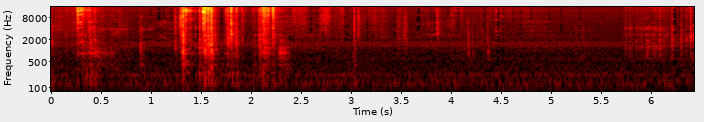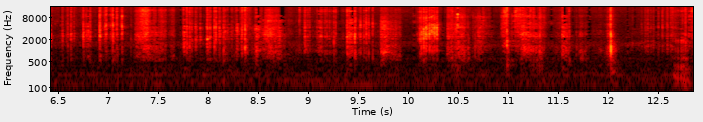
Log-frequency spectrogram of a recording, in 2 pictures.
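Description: Scissors cut a curvy line through card for a homemade snowman Christmas card, giving close, quiet snips and scraping crunches in uneven bursts with short pauses between.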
